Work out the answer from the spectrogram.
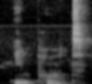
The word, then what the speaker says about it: import: Now, if the word in a sentence is used as a verb, the stress falls on the second syllable. For example, import.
